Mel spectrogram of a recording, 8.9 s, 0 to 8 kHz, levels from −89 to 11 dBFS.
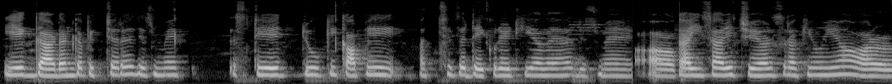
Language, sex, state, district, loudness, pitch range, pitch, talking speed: Hindi, female, Uttar Pradesh, Jalaun, -20 LUFS, 205-225 Hz, 215 Hz, 190 wpm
